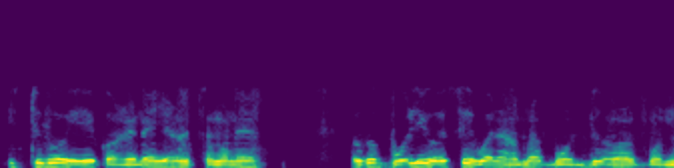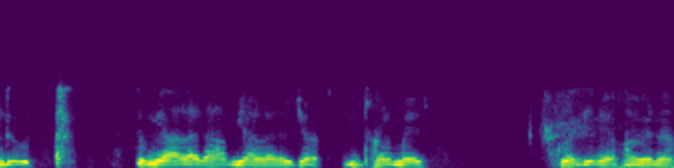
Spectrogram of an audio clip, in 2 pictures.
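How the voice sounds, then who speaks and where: A young man, talking casually and haltingly on a private call, circling around his questions. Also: medium pitch, level tone. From West Bengal, India. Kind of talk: casual private phone conversation. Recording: narrow tinny phone line with noise.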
